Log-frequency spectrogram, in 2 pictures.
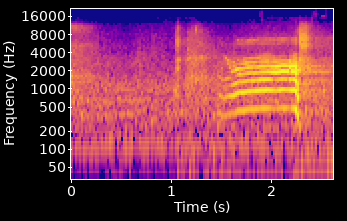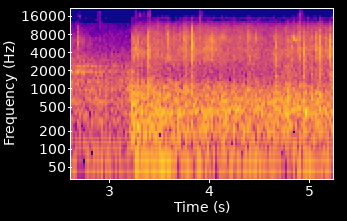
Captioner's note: Buddy yowls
